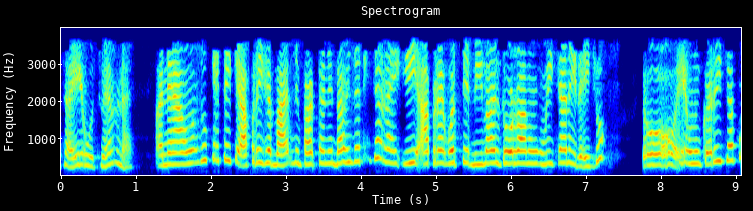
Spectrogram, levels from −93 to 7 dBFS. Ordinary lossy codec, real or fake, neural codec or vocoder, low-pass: MP3, 32 kbps; fake; codec, 24 kHz, 0.9 kbps, WavTokenizer, small release; 3.6 kHz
